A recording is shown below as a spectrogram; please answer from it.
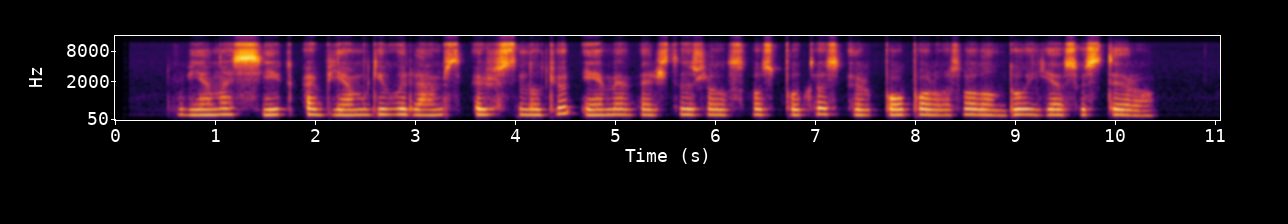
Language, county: Lithuanian, Vilnius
